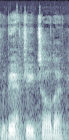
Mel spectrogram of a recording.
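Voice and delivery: plain reading voice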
